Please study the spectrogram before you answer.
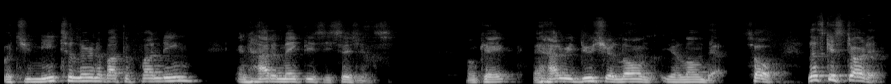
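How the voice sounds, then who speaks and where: A man's voice: medium pitch, animated, normal speed, dark tone. A middle-aged man from Chicago, a university professor telling his life story to students in a conversational, repeating way. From Chicago, Illinois. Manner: conversational, repeats words and restarts, direct address. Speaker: university professor giving a talk. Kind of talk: personal storytelling lecture to students. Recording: dull lo-fi recording.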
